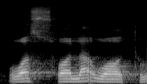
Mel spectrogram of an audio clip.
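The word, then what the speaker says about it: والصلوات: এরপরে দেখুন ওসলাওয়াতু এখানে ম্যাক্সিমাম মানুষই ভুল করে থাকে। দেখুন এই সরটার উচ্চারণ করে না। এখানে সিন দিয়ে বলে কি বলে? ওয়া সালাওয়াতু। ওয়া সালাওয়াতু সালা এটা সম্পূর্ণ কিন্তু ভুল এখানে কিন্তু সিন হয়ে যায় তাহলে বলতে হবে ওয়াস সলা ওয়াতু সদ দিয়া স্পষ্টভাবে বলতে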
